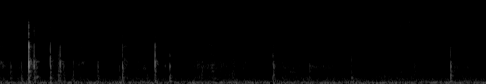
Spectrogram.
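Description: Fingers twist and scratch the white plastic screw cap of a hollow teal fabric ice bag. Quiet, sharp plastic clicks and ticks come in an irregular run, with brief scraping rustles between them and a low background rumble.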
